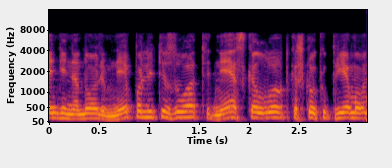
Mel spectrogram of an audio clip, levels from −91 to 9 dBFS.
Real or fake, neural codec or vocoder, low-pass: real; none; 7.2 kHz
